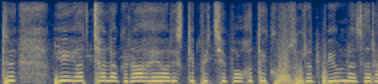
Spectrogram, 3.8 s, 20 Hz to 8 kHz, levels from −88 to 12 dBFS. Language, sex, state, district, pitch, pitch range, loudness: Hindi, female, Himachal Pradesh, Shimla, 350 Hz, 335-360 Hz, -12 LUFS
